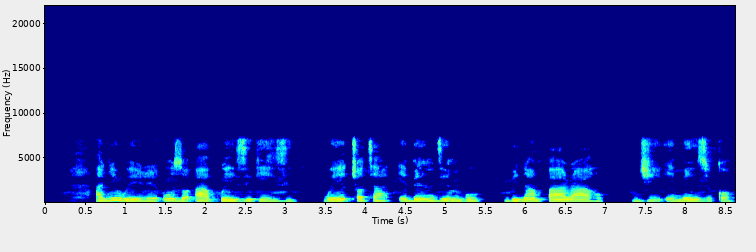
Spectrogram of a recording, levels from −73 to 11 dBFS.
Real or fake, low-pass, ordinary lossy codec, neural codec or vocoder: real; 7.2 kHz; none; none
